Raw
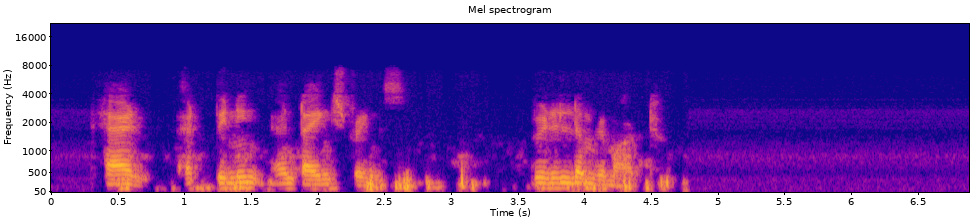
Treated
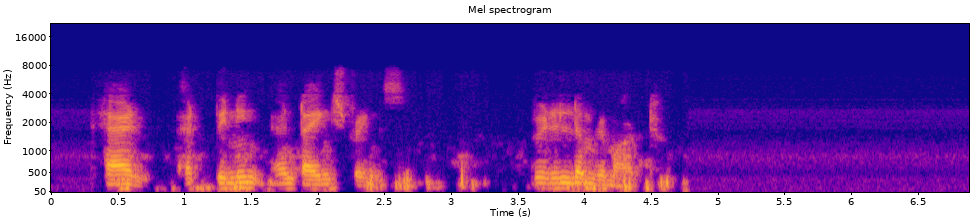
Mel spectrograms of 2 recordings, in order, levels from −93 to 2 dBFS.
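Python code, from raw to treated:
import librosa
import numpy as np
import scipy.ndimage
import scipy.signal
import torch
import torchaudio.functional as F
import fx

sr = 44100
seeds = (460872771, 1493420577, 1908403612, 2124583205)

y = fx.highpass(x, sr, hz=340.0, slope=6, at=(2.13, 3.77))
y = y * librosa.db_to_amplitude(1.0)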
